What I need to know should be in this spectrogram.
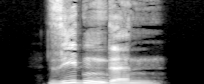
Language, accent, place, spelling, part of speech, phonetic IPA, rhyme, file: German, Germany, Berlin, siedenden, adjective, [ˈziːdn̩dən], -iːdn̩dən, De-siedenden.ogg
- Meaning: inflection of siedend: 1. strong genitive masculine/neuter singular 2. weak/mixed genitive/dative all-gender singular 3. strong/weak/mixed accusative masculine singular 4. strong dative plural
